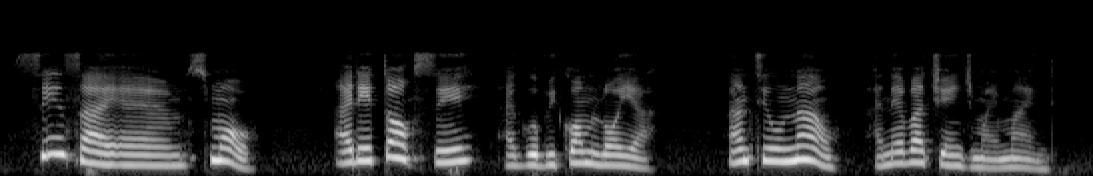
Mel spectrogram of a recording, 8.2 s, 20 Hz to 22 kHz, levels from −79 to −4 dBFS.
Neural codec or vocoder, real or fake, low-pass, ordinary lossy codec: none; real; 7.2 kHz; none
